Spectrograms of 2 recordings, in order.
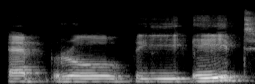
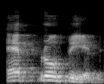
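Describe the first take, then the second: First: "appropriate" very slowly, syllable by syllable; drawn-out syllables. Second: Said in the usual way. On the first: Shown as a demonstration. Teacher spells out the example word, very slow separated syllables. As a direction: stretch out each syllable of "appropriate", rising at the end.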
